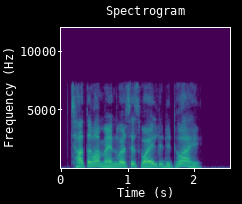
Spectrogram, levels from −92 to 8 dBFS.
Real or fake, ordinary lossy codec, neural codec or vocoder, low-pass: fake; AAC, 64 kbps; codec, 16 kHz, 8 kbps, FunCodec, trained on Chinese and English, 25 frames a second; 7.2 kHz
